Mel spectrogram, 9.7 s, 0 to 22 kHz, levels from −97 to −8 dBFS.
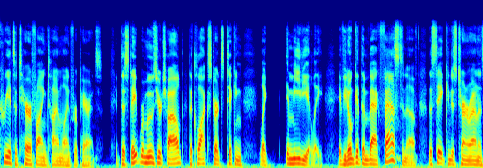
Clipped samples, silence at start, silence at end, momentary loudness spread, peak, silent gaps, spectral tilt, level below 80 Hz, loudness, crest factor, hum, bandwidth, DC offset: under 0.1%; 0 s; 0 s; 11 LU; -10 dBFS; none; -6 dB/octave; -46 dBFS; -28 LUFS; 18 dB; none; 13 kHz; under 0.1%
